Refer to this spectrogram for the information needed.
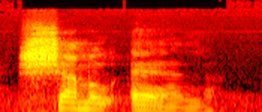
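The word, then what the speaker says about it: Shamuel (שמואל): Samuel's name in the Hebrew is pronounced Shamuel. So we say Samuel, Shamuel.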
